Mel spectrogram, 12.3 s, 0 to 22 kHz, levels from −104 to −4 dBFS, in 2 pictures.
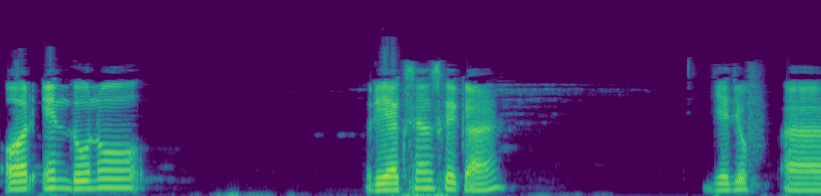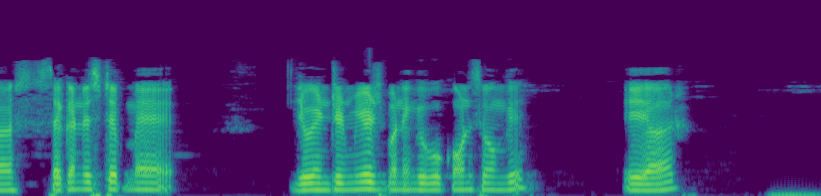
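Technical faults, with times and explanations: Nothing stood out on listening to the recording.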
